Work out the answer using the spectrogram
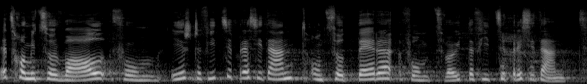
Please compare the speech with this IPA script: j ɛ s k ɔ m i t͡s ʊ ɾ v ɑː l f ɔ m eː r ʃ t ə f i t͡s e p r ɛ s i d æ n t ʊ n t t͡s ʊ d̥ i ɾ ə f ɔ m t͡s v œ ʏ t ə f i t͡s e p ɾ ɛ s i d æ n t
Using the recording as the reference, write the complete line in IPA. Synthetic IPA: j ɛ t͡s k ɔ m i t͡s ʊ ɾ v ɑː l f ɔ m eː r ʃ t ə f i t͡s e p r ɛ s i d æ n t ʊ n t t͡s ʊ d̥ ɛ ɾ ə f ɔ m t͡s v œ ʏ t ə f i t͡s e p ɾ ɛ s i d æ n t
